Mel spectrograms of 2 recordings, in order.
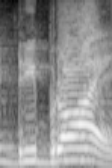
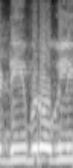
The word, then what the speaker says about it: de Broglie: तो इसको प्रोनाउंस करेंगे डिब्रॉय। क्या बोलेंगे बेटा? डी ब्रॉगली इसका स्पेलिंग है, लेकिन डिब्रॉय प्रोनाउंस करेंगे, नहीं तो उनकी जो आत्मा है, आत्मा को क्या हो जाएगा?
